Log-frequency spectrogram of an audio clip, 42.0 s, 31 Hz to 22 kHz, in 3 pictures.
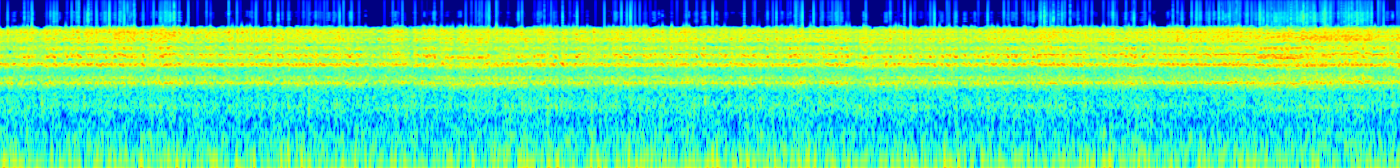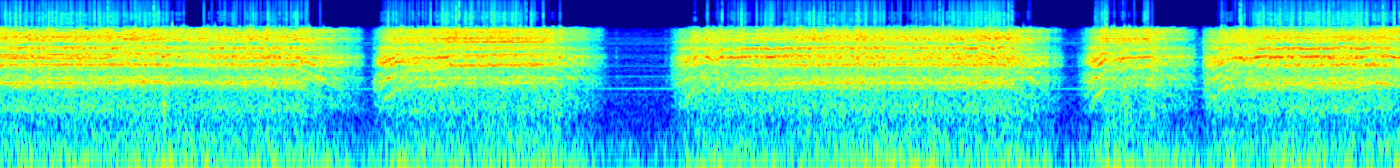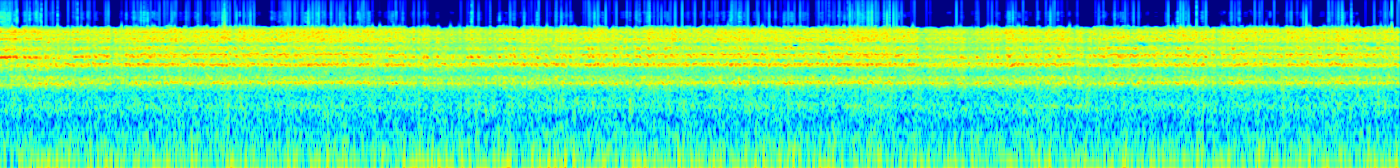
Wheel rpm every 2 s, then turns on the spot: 230, 230, 230, 230, 230, 230, 220, 220, 160, 190, 90, 210, 100, 170, 220, 230, 230, 240, 230, 230, 230.
none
